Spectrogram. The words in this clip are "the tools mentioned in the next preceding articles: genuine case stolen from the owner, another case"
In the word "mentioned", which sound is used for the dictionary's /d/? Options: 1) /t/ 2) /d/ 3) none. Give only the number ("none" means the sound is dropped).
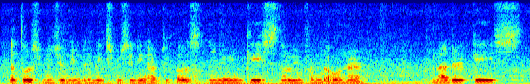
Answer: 3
